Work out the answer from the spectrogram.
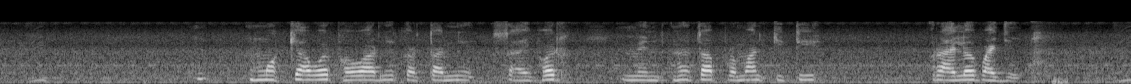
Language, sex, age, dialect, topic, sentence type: Marathi, male, 18-24, Varhadi, agriculture, question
